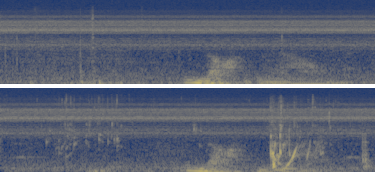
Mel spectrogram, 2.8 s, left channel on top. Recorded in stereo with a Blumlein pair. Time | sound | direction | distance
0.0 | an insect | 5° right | 3.5 m
1.3 | a man speaking | 15° left | 5.5 m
